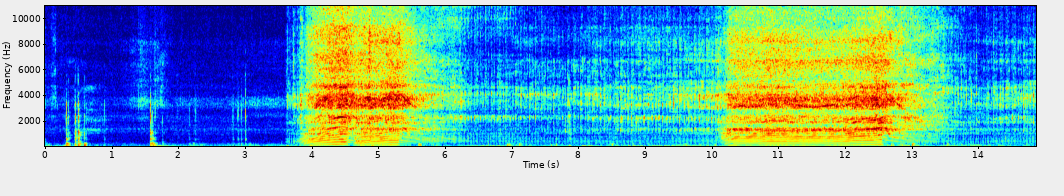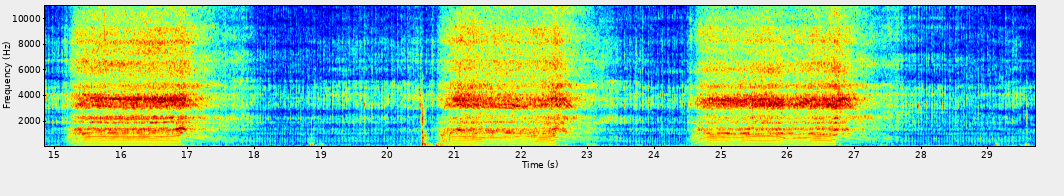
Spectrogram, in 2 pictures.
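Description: Echo CS-271T two-stroke top-handle chainsaw idling, then opened up to full throttle five times in bursts of about two seconds to cut maple limbs, its pitch wavering as the chain loads in the wood. A few sharp knocks come just before the first cut.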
